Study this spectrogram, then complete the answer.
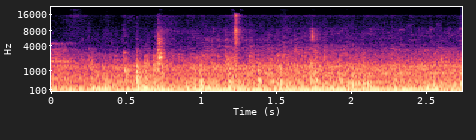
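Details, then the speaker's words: Old '70 car, started with no gas pedal: steady low V8 burble, even beat, no ticking or knocking; runs smoothly. "no press on the pedal let's see how it does look at that didn't give it no gas"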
